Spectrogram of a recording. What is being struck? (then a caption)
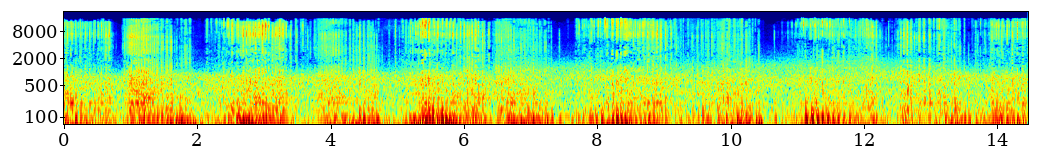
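Polyester fabric pencil case. A zippered school pencil case made of polyester fabric, with a printed cartoon panel, hollow and closed, is scratched and scraped with fingernails across its top and front. The result is a steady, dense rasping and scratching texture with a low, muffled body and bright fabric hiss, pulsing in level without clear separate hits.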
